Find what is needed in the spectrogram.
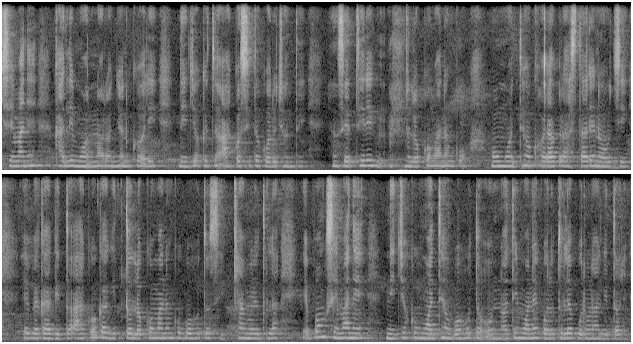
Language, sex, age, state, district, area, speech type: Odia, female, 30-45, Odisha, Mayurbhanj, rural, spontaneous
